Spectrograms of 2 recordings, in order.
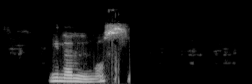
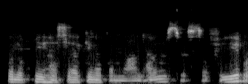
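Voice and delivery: ordinary delivery

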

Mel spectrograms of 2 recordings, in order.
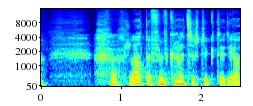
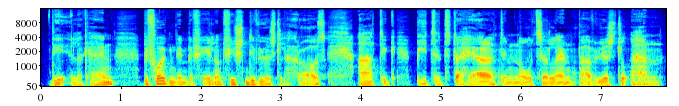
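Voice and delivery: stage directions read; 10 semitones lower than usual. A narrator's reading. Narrator reads out the arrival of the royal train, stage voice. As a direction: announce the scene like a stage narrator.

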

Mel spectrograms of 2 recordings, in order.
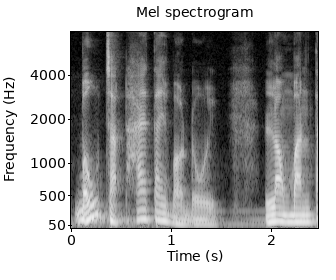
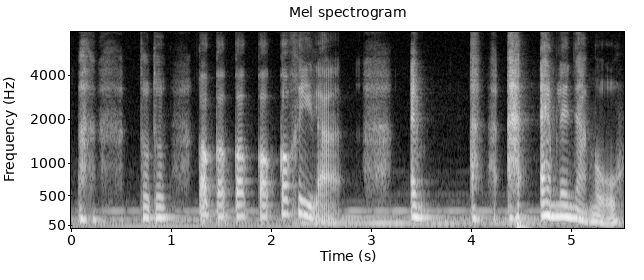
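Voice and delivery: high, stammering and rushed, repeating words; flustered, stumbling excuse to flee the room; hurried frightened excuse; 8 semitones higher than usual. Acted. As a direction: blurt it out in a panic to get away. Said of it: "một câu nói vội vàng".

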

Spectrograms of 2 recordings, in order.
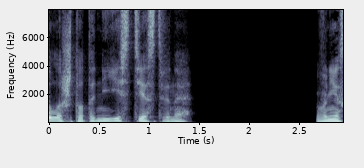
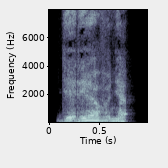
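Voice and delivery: breathless, forced out; gasping for air; 5 semitones higher, slower than usual. Acted. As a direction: squeeze the word out between gasps. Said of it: "задыхаясь, выдавил мужчина". (задыхаясь, с трудом выдавливая)

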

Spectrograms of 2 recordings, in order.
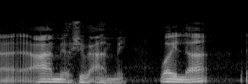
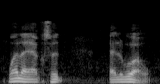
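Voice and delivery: usual speaking voice

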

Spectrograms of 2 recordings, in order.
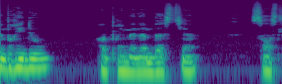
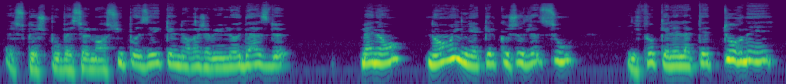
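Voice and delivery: outrage mounting with suspicion; flaring fury; 6 semitones higher than usual. A narrator's reading. Husband suspecting his wife behind her back, flaring fury. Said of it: "dont la fureur s'exalta de nouveau".

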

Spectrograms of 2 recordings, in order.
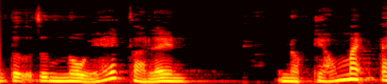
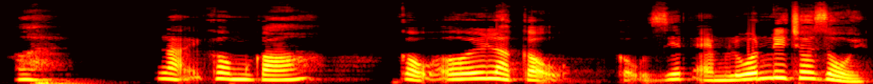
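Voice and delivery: exasperated despair; 5 semitones higher, 5 dB louder than usual. A narrator's reading. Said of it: "nó buông thõng tay thở dài".

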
